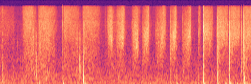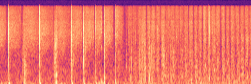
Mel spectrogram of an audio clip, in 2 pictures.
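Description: Long red-painted nails scratch and rub fast across light-blue denim jeans worn over the leg. Bright, dry scratching swishes speed up into a rapid, uneven series of sharp clicking scrapes, then settle back into quieter fabric rubbing.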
